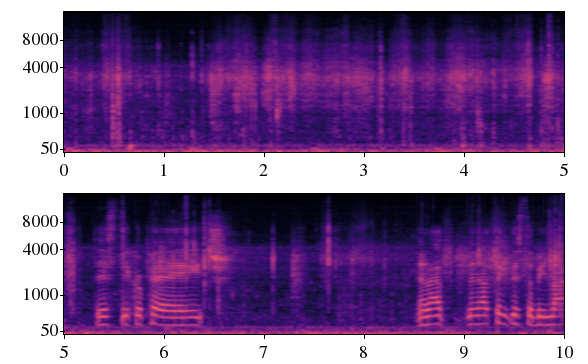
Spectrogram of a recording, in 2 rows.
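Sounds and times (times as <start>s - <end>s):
paper sheets rustling: 0.0s - 5.2s, 7.6s - 10.0s
steady low hum: 0.0s - 10.0s.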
